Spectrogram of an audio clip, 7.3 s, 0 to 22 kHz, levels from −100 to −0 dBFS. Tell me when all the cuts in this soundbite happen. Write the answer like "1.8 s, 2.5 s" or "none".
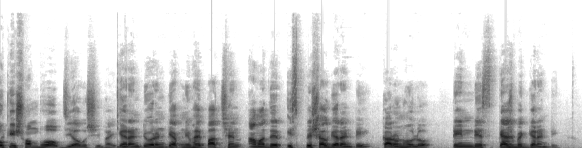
1.4 s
